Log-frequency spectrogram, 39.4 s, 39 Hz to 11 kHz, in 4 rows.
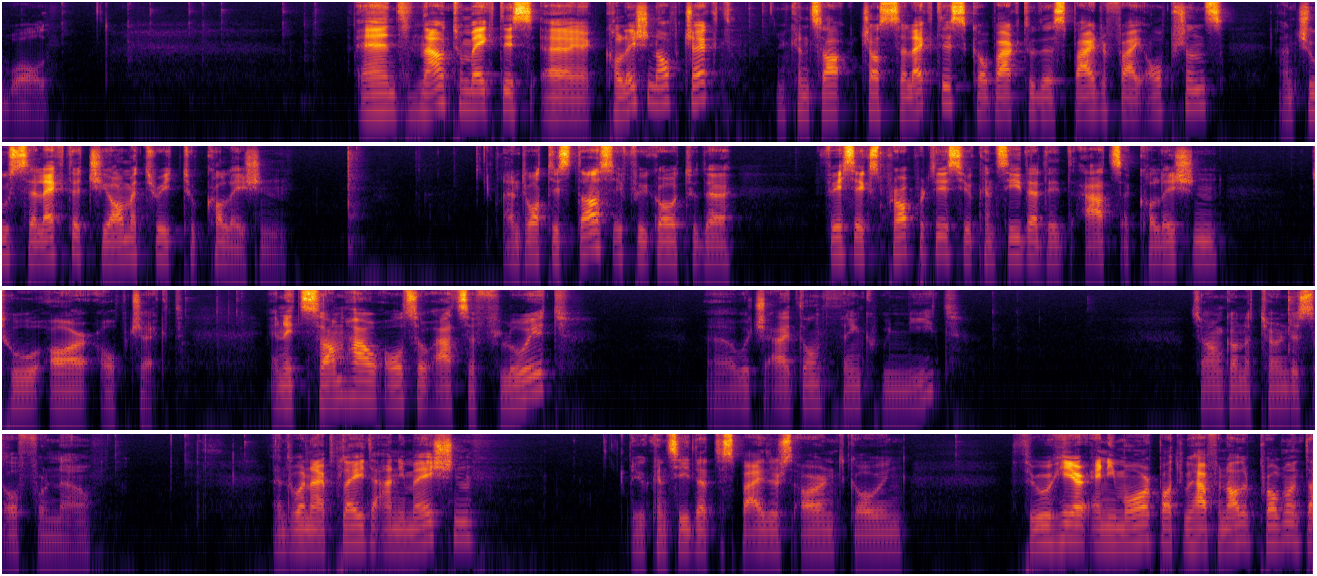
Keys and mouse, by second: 1.1 shift+middle drag, 1.6 middle click, 2.3-2.6 shift+middle drag, 4.5-5.0 shift+middle drag, 5.6 click, 13.5 middle click, 16.4 click, 21.0-21.4 shift+middle drag, 30.3 middle click, 31.3 shift+middle click, 31.7 space, 34.3-36.0 middle drag, 36.7-37.9 middle drag.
